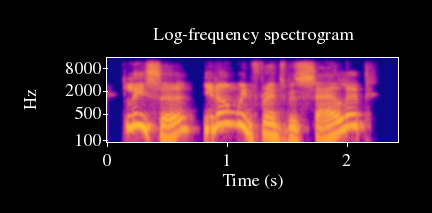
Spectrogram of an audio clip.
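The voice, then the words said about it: Poor Homer Simpson impression. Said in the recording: “To quote Homer J. Simpson ... Worst impersonation”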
